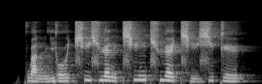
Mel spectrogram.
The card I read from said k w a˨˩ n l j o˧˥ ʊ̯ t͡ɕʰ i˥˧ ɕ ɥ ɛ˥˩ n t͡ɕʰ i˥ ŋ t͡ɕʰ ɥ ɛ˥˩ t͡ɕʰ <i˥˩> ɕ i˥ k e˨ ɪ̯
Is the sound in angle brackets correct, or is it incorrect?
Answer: incorrect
